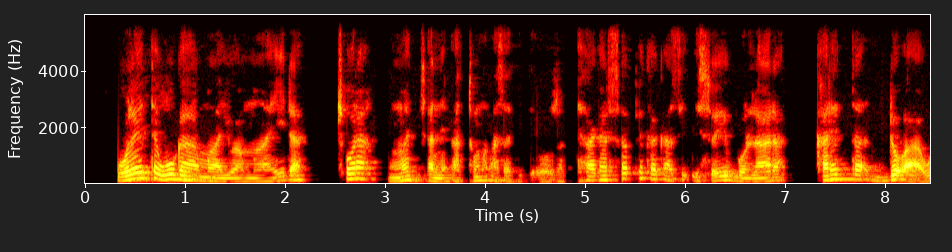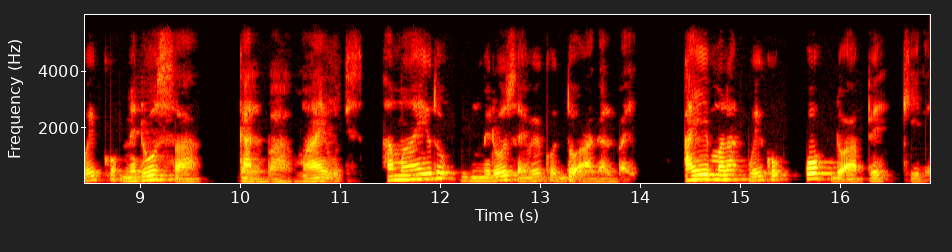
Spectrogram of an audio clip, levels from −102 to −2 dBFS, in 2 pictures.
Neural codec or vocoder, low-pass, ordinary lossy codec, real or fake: none; 5.4 kHz; Opus, 64 kbps; real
